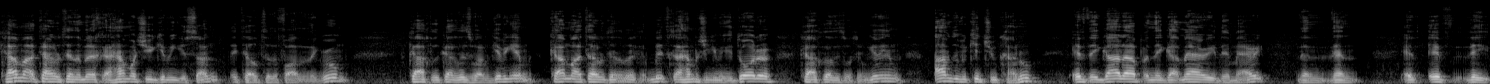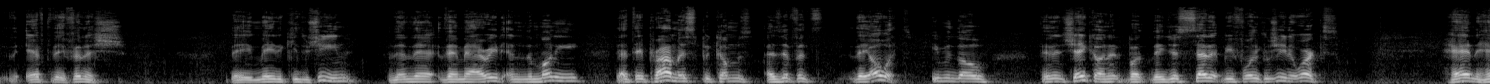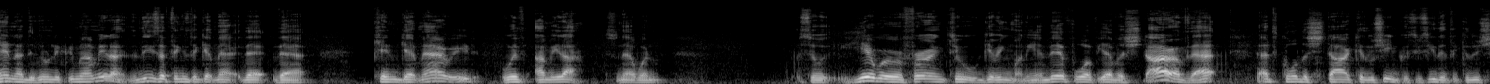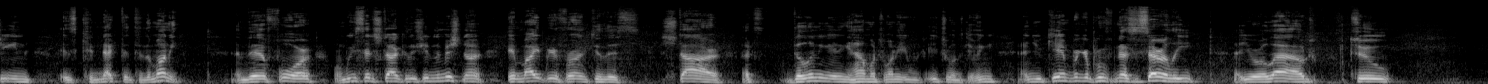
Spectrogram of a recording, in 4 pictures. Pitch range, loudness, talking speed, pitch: 110-135 Hz, -23 LUFS, 175 wpm, 120 Hz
